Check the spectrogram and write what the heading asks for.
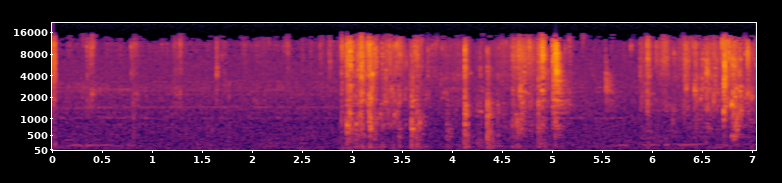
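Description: Small potatoes being set down one by one on a steel plate: a quiet stretch, then a run of light knocks and clatters on the metal from about three seconds in, with a few more near the end.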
